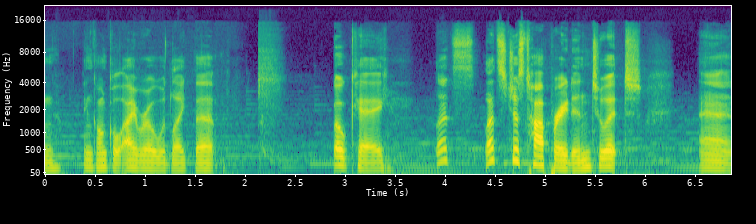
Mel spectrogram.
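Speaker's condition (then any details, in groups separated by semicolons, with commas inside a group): No condition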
